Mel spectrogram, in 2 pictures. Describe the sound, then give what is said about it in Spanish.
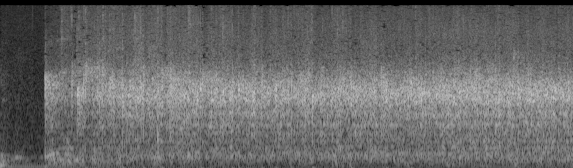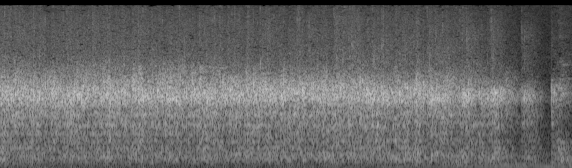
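An audience applauds the Lord, breaking into loud, sustained applause that starts abruptly and holds steady as a dense wash of clapping for about ten seconds before tapering off. “Puedo aplaudirlo al Señor.”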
